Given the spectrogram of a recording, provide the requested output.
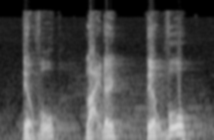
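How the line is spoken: Loud shout. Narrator (Vietnamese): Mộ Thanh Phong lớn tiếng quát

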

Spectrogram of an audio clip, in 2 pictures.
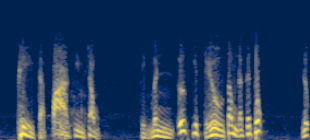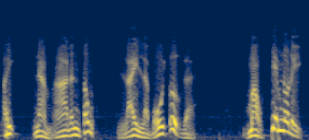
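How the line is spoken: Furious shout. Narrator (Vietnamese): Thành Các Tư Hãn cả giận quát

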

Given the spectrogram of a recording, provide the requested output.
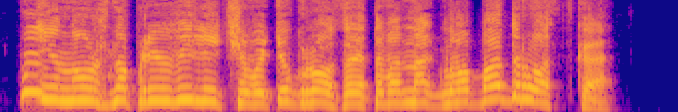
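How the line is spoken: Shrill female voice. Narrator (Russian): визгливый женский голос

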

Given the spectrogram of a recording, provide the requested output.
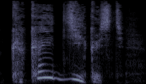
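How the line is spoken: Exclaiming. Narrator (Russian): воскликнул Кирасиров

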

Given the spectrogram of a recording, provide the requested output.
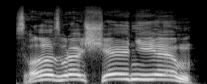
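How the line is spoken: Crowd shouting. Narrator (Russian): кричали со всех сторон

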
